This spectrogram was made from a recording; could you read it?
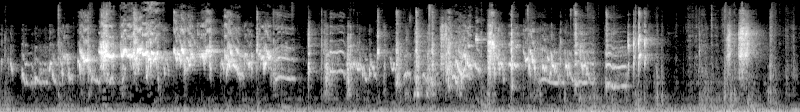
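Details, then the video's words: Budgerigars kept as pets in an aviary give a quick run of squawky, buzzy chirps with short rising and falling warbles, followed by scattered quieter notes and a final sharp chirp. "HAPPY BUDGIES SOUNDS"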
